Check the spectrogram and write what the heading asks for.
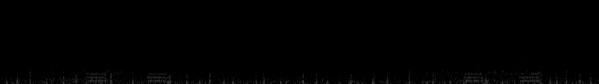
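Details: Woman snoring asleep: two quiet, low buzzing snores with an airy hiss, about four seconds apart, roughly fifteen breaths a minute; ordinary snoring.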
